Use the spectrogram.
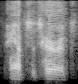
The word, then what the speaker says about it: Pancetera: Uh but as we were out talking to folks uh people are saying Panseter back to us so we changed pronunciation of Panceta.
